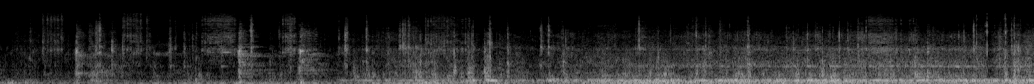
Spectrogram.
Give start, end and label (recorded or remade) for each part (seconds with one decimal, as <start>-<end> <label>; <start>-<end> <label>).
0.0-1.8 remade; 1.8-3.3 recorded; 3.3-4.6 remade; 4.6-5.1 recorded; 5.1-7.2 remade; 7.2-10.3 recorded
